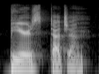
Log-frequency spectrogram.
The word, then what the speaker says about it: Piers Dudgeon: Mr. Piers Dudgeon, and I hope I pronounced it correctly. Hello, Piers, and thank you for accepting our invitation. – Hi. Yes, you did well. You did very well.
